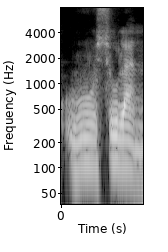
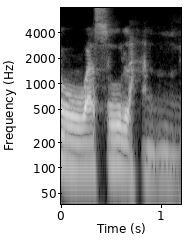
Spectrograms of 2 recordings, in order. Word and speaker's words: wasulan: Angwawi, boleh Pak tadi baca wusulan. Nah, ini bacanya wasulan ya. Ya, wasulan. Nanti maknanya beda. Ya Pak ya. Ini dibacanya wasulan. Gitu.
